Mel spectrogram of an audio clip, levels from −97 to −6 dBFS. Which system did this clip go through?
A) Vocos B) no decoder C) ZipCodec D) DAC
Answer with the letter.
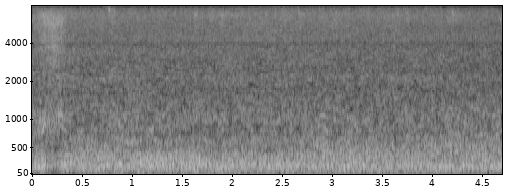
B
